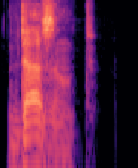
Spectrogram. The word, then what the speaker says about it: doesn't: Второе «не» для настоящего времени – doesn't. То есть там в серединочке есть «с». Doesn't. Просто произносится как «з».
